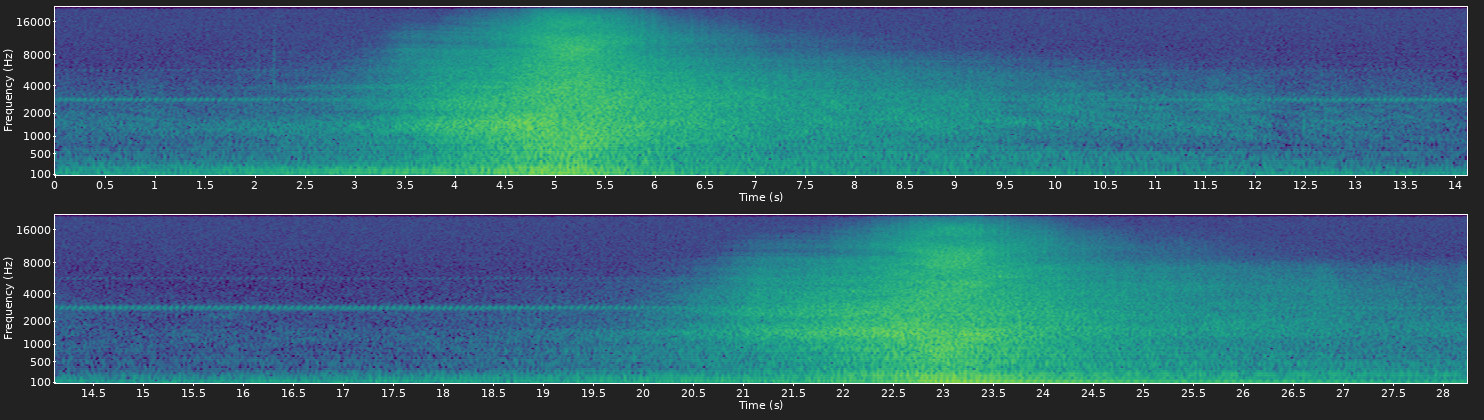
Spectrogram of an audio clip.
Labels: Are there animals making noise?
no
